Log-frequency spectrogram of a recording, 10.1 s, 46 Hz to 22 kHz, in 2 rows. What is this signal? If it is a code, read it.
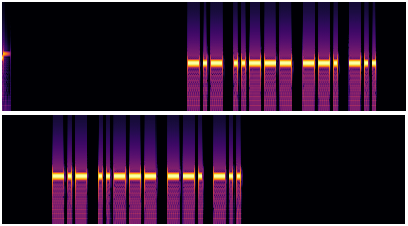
Morse code, heard as a keyed tone, about 25 wpm, 700 Hz. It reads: K2GD K2GD
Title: USA Call Signs - 4 Characters - Repeated 2x - 25wpm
